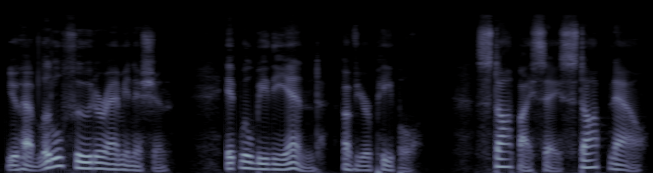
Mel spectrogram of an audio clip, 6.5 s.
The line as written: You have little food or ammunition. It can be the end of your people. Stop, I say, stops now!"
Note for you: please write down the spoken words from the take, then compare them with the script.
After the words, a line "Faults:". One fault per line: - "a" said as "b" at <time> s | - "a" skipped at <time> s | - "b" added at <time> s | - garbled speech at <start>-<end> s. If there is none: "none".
You have little food or ammunition. It will be the end of your people. Stop, I say, stop now!"
Faults:
- "can" said as "will" at 2.4 s
- "stops" said as "stop" at 5.6 s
